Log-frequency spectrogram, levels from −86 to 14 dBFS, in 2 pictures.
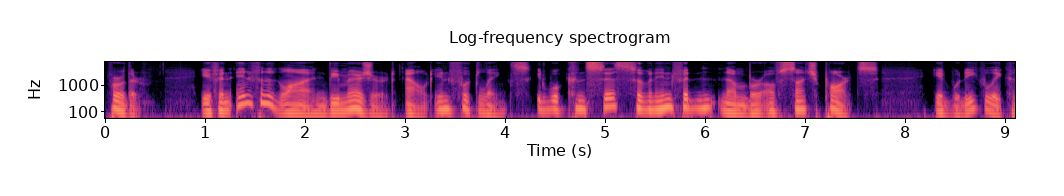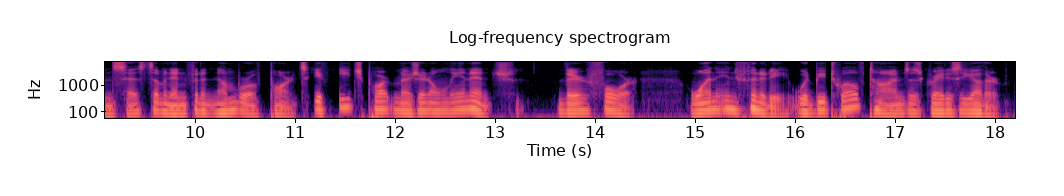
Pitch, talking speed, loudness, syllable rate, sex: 105 Hz, 165 wpm, -21 LUFS, 5.2 syllables/s, male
